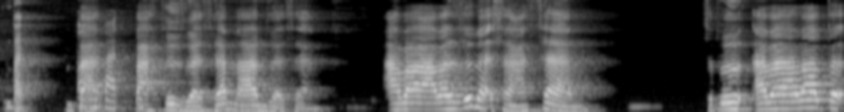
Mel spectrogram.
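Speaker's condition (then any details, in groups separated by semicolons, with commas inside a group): Tongue cancer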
